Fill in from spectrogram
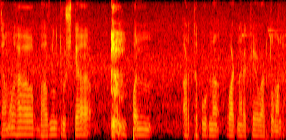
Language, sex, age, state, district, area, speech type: Marathi, male, 18-30, Maharashtra, Nanded, urban, spontaneous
